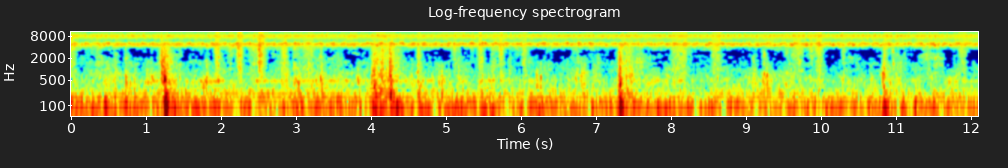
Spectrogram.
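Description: Field insects trilling steadily at a high pitch, with a few sharp scrapes and knocks of a plastic rake working over dry ground and hay, the loudest a little over a second, about four seconds and about seven seconds in.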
